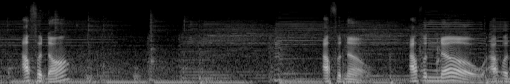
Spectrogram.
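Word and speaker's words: Alphinaud: The trick to the Ellison is you have to do the French thing where you leave off the last consonant. And then you don't have to pronounce as much. So it's kind of like a shortcut.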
